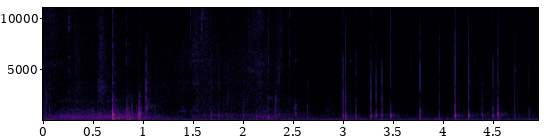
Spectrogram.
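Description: A small, light-pink, shiny patent (vinyl-coated) faux-leather handbag with a gold chain strap, hollow and probably empty, is held close to the microphones. Long acrylic fingernails tap and scratch its glossy surface. The result is quiet, quick, dry clicks and taps with a soft, hollow low-mid body over a faint scratchy rustle.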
